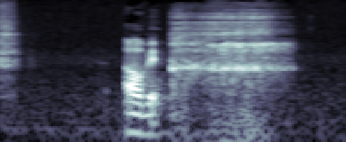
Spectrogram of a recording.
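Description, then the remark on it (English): A short voiced sound gives way to a loud, hissy inhaled breath lasting nearly a second, as a person deliberately demonstrates a voiceless pulmonic ingressive sound, drawing air in sharply. “Pulmonic, ingressive, voiceless.”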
